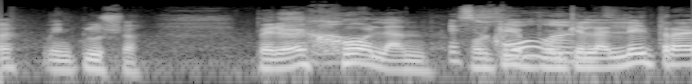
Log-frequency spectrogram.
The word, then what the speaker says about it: Haaland: Pero es Holland. ¿Por qué? Porque la letra esa en noruego se pronuncia como una O. Claro. O sea, la A que tiene dos puntitos arriba se pronuncia como una O.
